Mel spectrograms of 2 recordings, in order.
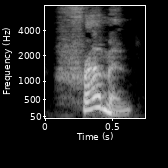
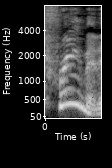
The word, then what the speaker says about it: Fremen: And they have things in there where they pronounce the tribe Fremen. And it's like, no, it's Freeman. It's Freemen.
